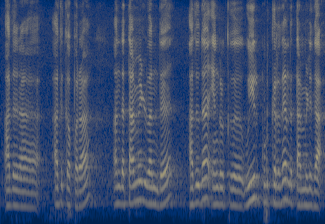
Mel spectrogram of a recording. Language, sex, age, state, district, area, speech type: Tamil, female, 45-60, Tamil Nadu, Coimbatore, rural, spontaneous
